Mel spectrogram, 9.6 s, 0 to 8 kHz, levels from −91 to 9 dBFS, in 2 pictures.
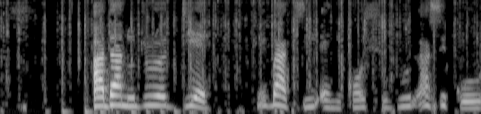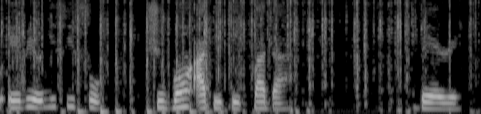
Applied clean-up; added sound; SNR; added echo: classical method spectral subtraction.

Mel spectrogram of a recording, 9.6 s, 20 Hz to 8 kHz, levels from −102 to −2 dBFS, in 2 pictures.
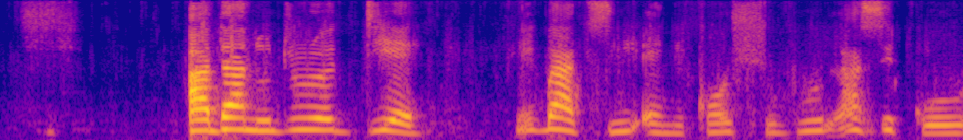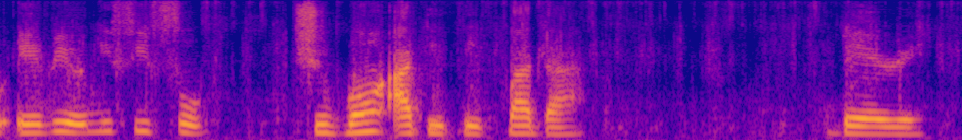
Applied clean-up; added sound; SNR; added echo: neural separator model SepFormer DNS4.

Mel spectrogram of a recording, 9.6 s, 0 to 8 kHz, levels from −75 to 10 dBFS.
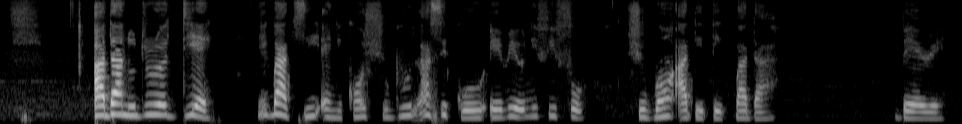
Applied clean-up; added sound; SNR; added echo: none; none; none; none.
